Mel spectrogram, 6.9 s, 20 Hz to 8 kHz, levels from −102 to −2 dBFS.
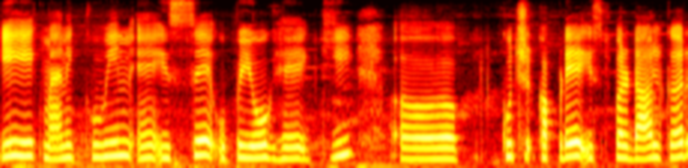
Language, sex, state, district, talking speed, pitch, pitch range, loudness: Hindi, female, Uttar Pradesh, Ghazipur, 150 wpm, 215 Hz, 195-235 Hz, -16 LUFS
